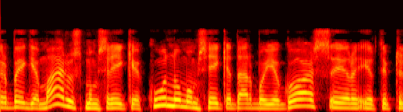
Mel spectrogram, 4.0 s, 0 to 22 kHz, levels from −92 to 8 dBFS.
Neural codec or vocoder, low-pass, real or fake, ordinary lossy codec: codec, 16 kHz, 4 kbps, X-Codec, WavLM features, trained on Multilingual LibriSpeech; 7.2 kHz; fake; MP3, 48 kbps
